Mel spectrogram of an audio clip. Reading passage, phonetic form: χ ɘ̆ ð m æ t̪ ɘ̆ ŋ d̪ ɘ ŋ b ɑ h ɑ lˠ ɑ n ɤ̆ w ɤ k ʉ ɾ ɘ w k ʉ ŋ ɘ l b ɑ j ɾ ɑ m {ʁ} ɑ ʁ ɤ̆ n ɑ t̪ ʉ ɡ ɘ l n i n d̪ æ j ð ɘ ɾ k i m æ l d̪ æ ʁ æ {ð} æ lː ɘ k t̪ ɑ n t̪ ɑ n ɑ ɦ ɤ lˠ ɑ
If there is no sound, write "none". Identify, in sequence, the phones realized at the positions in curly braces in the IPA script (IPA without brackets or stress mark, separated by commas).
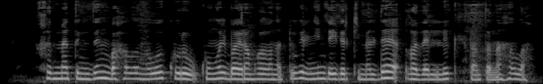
ʁ, ð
